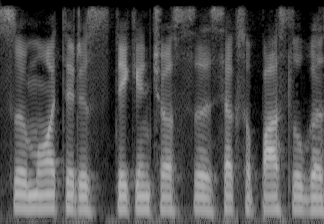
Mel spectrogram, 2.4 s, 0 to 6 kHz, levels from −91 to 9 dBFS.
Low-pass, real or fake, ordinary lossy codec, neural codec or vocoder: 5.4 kHz; fake; AAC, 48 kbps; codec, 24 kHz, 3.1 kbps, DualCodec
